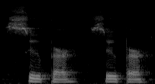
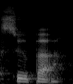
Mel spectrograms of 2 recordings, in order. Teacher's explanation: super um but you don't want it to sound like supa we don't want an a sound here we need our tight american er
